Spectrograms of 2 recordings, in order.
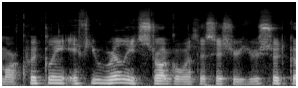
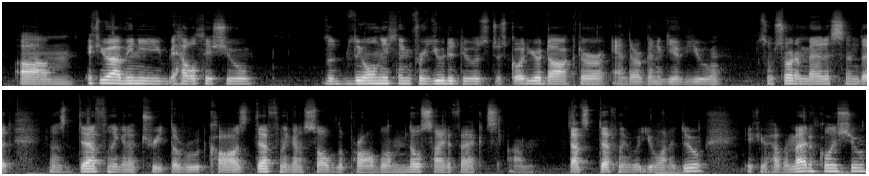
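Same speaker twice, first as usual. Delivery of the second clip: ordinary talk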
